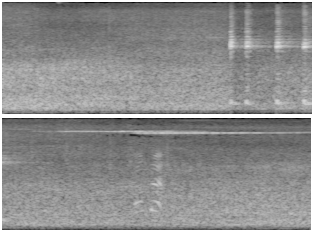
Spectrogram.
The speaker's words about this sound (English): Bus drivers recognising each other there with a bit of hornage there. One was driving his car and the other was driving his bus.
